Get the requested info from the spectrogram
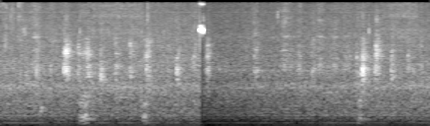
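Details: Two Corgis, Toki and Toby, playing tug of war; Toki pants hard while Toby snorts. Short breathy bursts and soft snuffles recur irregularly, with one sharp click near the middle and a quieter stretch afterward.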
